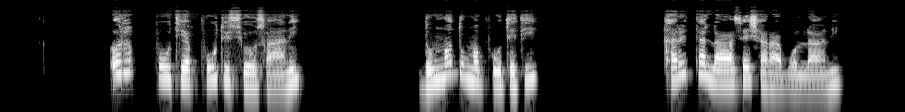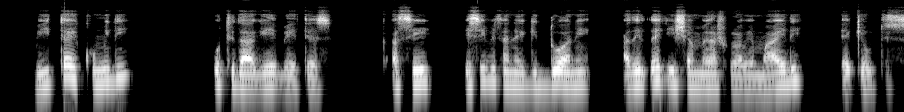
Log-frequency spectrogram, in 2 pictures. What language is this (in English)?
Wolaytta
